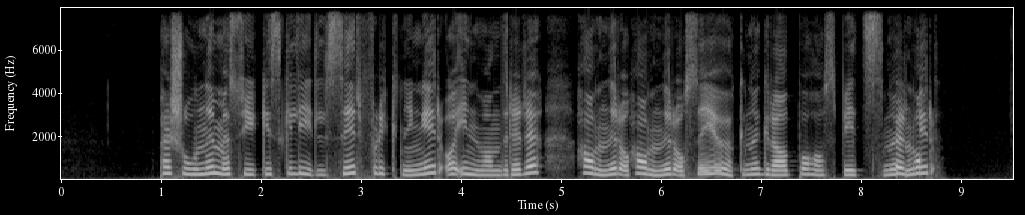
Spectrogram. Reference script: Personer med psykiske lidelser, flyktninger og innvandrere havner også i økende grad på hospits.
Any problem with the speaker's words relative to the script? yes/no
yes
